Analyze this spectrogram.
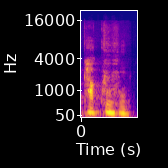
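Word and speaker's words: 幕府: 일본식으로 발음하면 바쿠후입니다. 바쿠후.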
